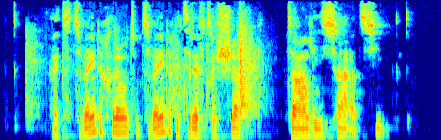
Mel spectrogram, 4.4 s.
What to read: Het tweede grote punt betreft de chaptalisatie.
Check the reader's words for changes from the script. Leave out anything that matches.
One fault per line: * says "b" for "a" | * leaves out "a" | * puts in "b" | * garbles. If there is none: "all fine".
* says "tweede" for "punt"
